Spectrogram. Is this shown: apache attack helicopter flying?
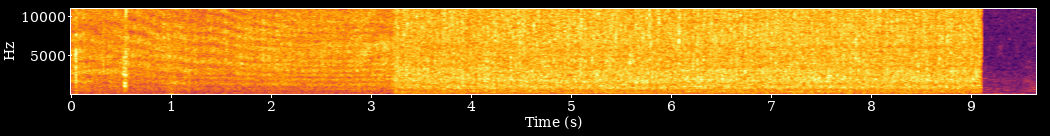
no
